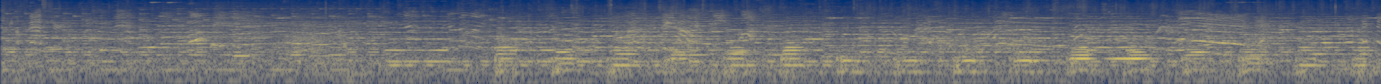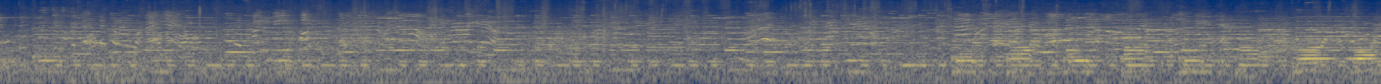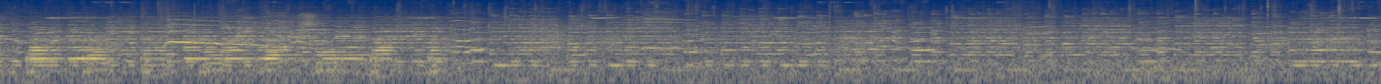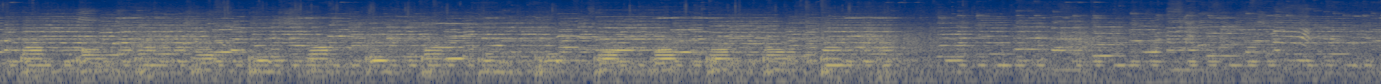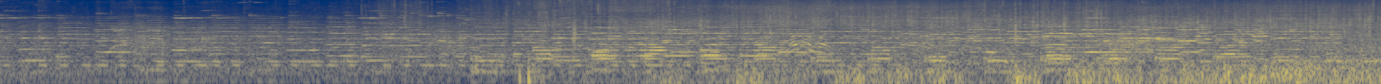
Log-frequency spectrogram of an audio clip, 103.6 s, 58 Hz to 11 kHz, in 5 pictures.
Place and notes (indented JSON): {
  "title": "Carousel on the National Mall, DC",
  "date": "2010-11-02 12:50:00",
  "description": "A carousel in front of the Smithsonian Castle and Arts & Industry Bldg. on the National Mall (Henry Park) in Washington, DC. Followed by a bike ride east toward the Capitol. Sounds include carousel music, buses (gasoline and electric), and reverse beeping sound from construction vehicles.",
  "latitude": "38.89",
  "longitude": "-77.02",
  "altitude": "7",
  "timezone": "America/New_York"
}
